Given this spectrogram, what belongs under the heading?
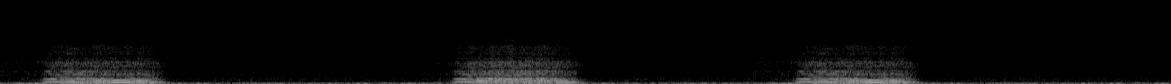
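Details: Soft, low, rumbling nasal snores on inhalation, about 16 breaths a minute, with quiet room noise between; a 15-minute looped sleep-ambience recording.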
